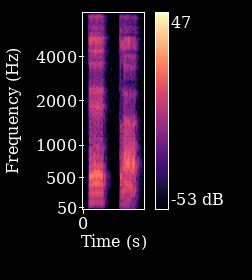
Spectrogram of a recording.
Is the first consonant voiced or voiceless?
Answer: voiced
